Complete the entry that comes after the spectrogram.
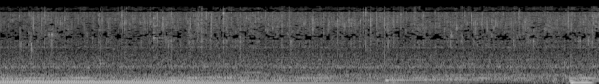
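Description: Chicken shashlik skewers sizzling steadily in shallow soybean oil in a frying pan, over a low hum that fades out about four seconds in.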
